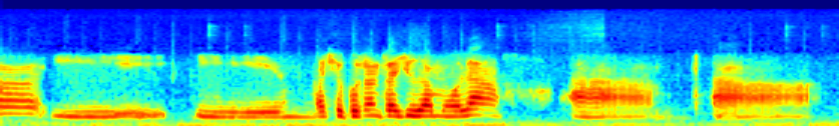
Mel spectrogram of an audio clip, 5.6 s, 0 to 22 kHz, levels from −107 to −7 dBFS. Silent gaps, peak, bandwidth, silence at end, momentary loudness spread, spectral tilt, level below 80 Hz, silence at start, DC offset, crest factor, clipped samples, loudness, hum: none; -2 dBFS; 9.6 kHz; 0 s; 13 LU; -6 dB/octave; -46 dBFS; 0 s; under 0.1%; 18 dB; under 0.1%; -20 LUFS; none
